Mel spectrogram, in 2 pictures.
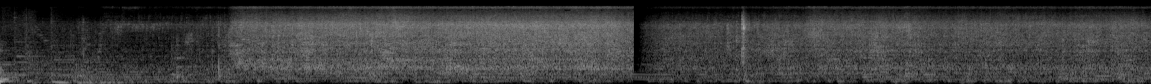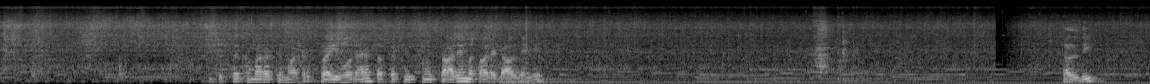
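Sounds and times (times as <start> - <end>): tomatoes sizzling in oil: 0.9 - 23.0
spatula stirring: 7.6 - 16.2.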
